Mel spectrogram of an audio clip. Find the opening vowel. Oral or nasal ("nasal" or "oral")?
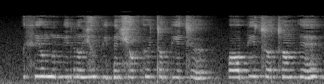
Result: nasal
